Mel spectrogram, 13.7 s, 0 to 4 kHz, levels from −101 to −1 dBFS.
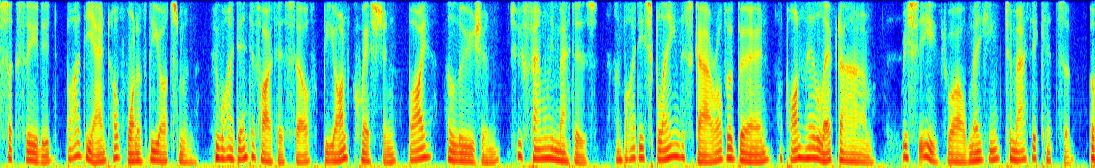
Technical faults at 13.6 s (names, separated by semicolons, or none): short concealed packet loss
